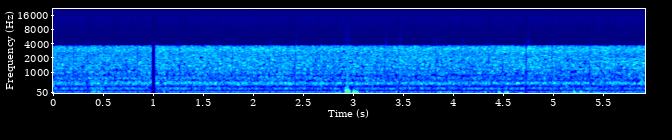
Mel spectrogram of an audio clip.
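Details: Reproductive swarm of honey bees moving into a bait hive at Painted Peacock Manor on 04/07/21; a steady low droning hum layered with soft thumps and a brief louder burst near the middle.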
